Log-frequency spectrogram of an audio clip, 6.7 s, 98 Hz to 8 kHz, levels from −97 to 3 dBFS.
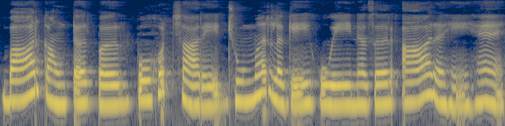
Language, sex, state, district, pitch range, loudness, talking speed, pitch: Hindi, male, Punjab, Fazilka, 205-235 Hz, -15 LUFS, 105 wpm, 215 Hz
